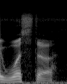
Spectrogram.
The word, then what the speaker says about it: Worcester: do have to say this town's name is spelled in a way that I shouldn't be able to say it. But since we're next to Boston, everyone has a Boston accent. I can say Worcester.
